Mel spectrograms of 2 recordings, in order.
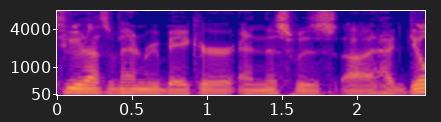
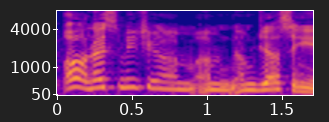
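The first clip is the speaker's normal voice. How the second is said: much higher, eager introduction; high, overeager introduction; nervous fan voice; 13 semitones higher than usual. Retold or imitated. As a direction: squeak out your name like a starstruck fan.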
